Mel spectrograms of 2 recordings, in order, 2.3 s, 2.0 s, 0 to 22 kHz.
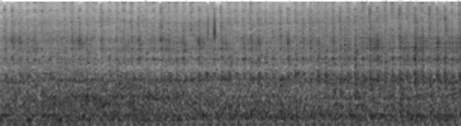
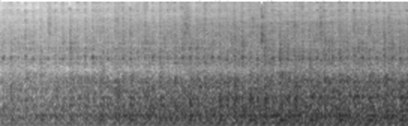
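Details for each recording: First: Fiat Doblo Cargo diesel van, 140-something thousand miles, cold-start idle on a chilly day during a pre-MOT check: steady, even diesel clatter about three knocks a second over a rough idle; owner thinks it sounds bad, possibly due to the cold. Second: 2009 Fiat Doblo diesel van, idling on a freezing November morning during a pre-MOT lights check: steady, even diesel clatter with no knocks or misses. Normal diesel idle.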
